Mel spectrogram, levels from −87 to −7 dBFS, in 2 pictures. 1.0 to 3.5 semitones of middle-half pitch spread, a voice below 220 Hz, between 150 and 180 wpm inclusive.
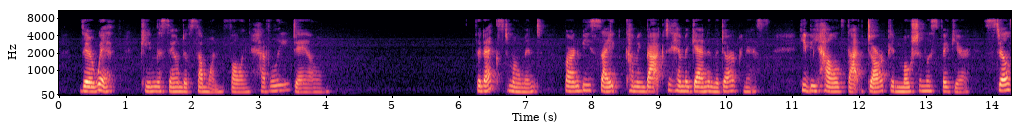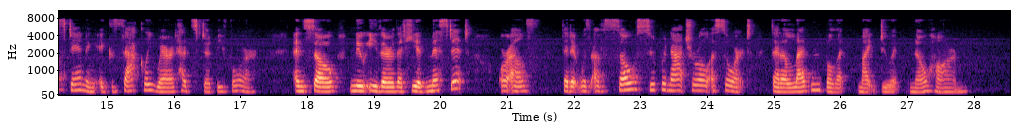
No: average, 2.7 semitones; medium, 185 Hz; average, 140 wpm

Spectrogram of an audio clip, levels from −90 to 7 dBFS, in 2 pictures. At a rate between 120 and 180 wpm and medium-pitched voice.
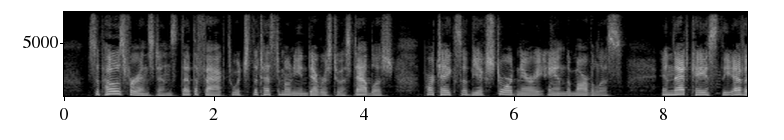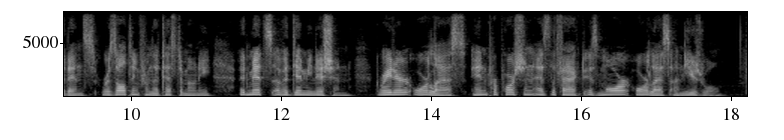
Yes: average, 150 wpm; medium, 165 Hz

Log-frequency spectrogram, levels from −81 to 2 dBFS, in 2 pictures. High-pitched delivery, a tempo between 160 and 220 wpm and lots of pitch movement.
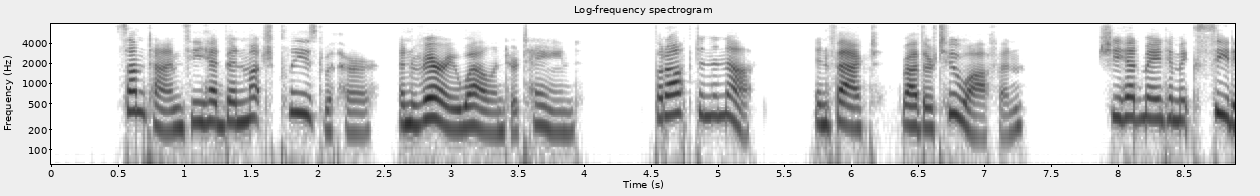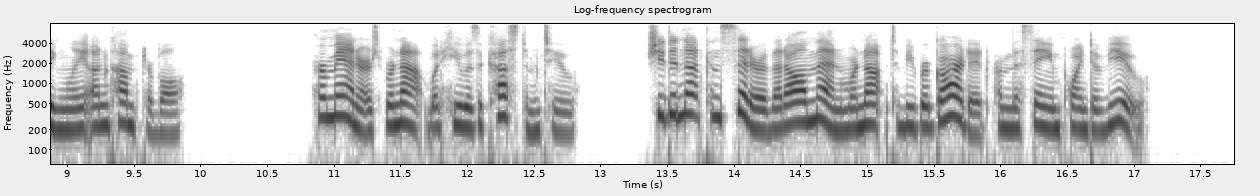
Yes: high, 235 Hz; average, 180 wpm; wide, 6.4 semitones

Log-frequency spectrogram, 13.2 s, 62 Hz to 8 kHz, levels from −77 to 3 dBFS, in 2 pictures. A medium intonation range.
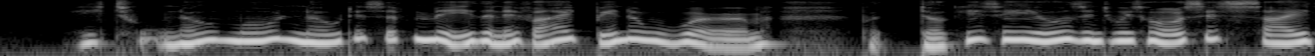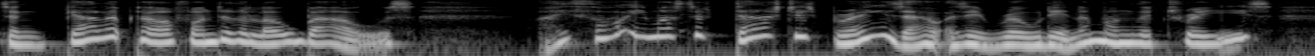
No: wide, 5.9 semitones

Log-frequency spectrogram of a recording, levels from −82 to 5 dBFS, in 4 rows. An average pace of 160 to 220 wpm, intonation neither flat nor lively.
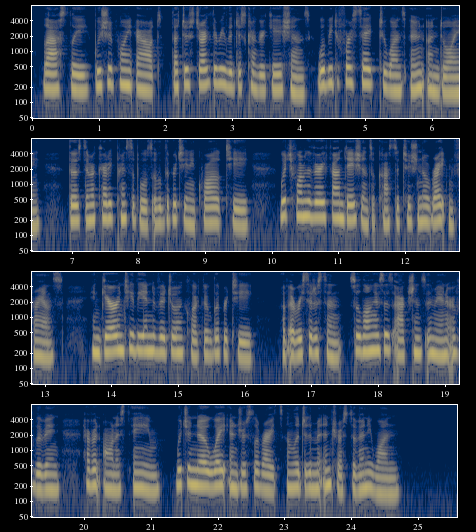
Yes: average, 170 wpm; average, 3.4 semitones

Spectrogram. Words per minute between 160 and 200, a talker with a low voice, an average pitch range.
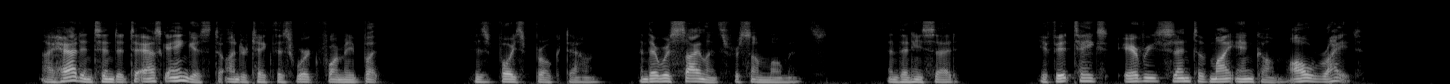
Yes: average, 170 wpm; low, 120 Hz; average, 4.0 semitones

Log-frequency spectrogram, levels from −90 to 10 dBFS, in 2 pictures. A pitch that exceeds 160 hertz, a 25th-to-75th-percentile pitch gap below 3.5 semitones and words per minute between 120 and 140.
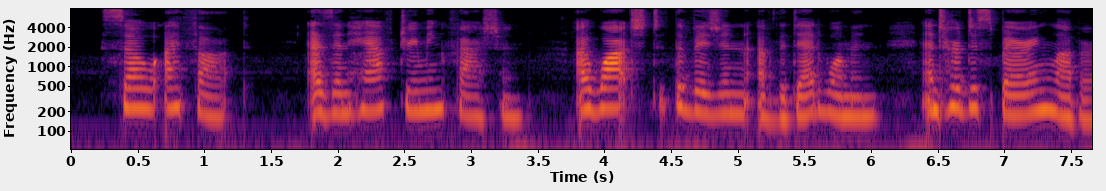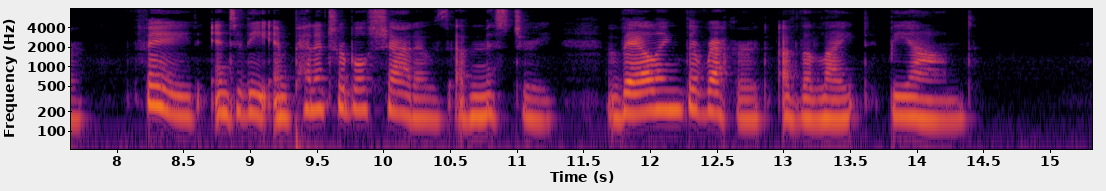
No: high, 190 Hz; average, 4.7 semitones; slow, 135 wpm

